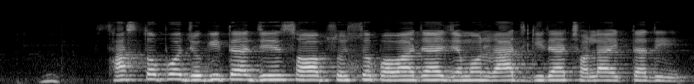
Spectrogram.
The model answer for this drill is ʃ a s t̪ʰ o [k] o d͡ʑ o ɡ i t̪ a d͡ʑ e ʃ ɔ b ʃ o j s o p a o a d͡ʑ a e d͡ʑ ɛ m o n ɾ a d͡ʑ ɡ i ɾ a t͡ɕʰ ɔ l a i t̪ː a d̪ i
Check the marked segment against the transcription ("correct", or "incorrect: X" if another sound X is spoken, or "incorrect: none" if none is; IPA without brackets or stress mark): incorrect: p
